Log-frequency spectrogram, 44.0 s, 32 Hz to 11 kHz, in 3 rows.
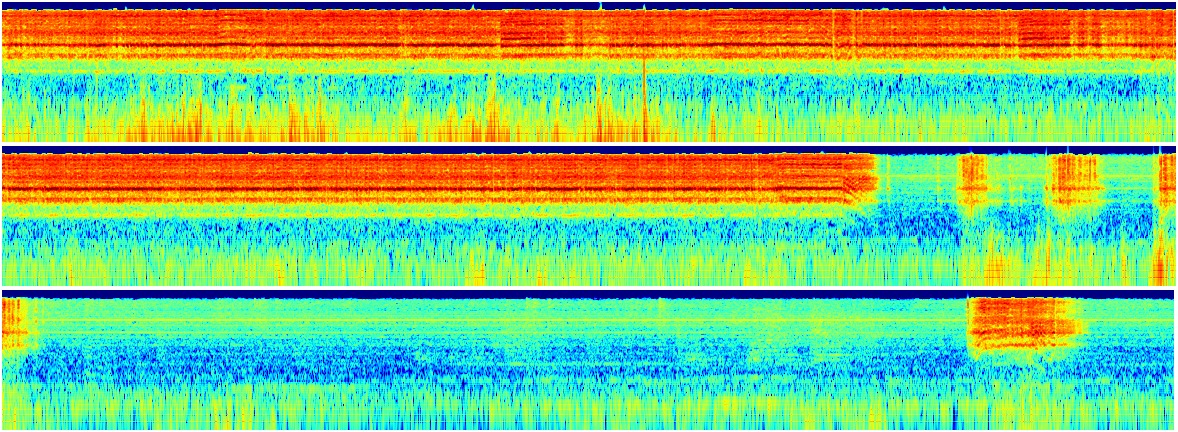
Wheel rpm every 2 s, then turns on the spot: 160, 160, 160, 160, 160, 160, 160, 160, 160, 160, 160, 160, 120, 10, 20, 0, 0, 0, 0, 0, 20, 30.
26-30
